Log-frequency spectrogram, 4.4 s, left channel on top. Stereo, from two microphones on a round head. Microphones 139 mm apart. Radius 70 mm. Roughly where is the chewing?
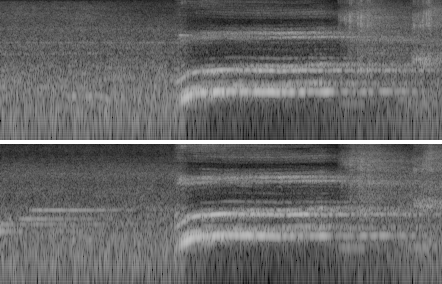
Left.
